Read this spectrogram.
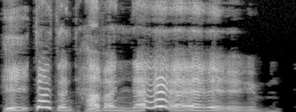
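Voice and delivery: very loud, very slow, high wail; wailing cry. Acted. Willy fleeing into his cave, a loud slow wail. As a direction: howl it in panic as he runs.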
